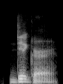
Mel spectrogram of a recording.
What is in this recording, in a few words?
"digger", American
